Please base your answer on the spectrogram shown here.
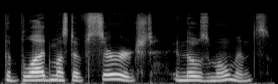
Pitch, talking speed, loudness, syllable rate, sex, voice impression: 190 Hz, 170 wpm, -18 LUFS, 4.6 syllables/s, female, feminine, gender-neutral, slightly young, slightly adult-like, thin, slightly tensed, weak, slightly dark, slightly hard, slightly muffled, slightly fluent, slightly cute, slightly intellectual, calm, slightly friendly, very unique, slightly lively, slightly strict, slightly sharp, modest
